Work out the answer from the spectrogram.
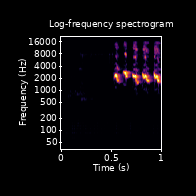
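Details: Sooty-headed bulbul calling, used to provoke untrained or mute bulbuls into replying. After half a second of quiet, a run of six scratchy, rapid notes follows in quick, even rhythm.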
